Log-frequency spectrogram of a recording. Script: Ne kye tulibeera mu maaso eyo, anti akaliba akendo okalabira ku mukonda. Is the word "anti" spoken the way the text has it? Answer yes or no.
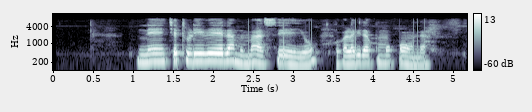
no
